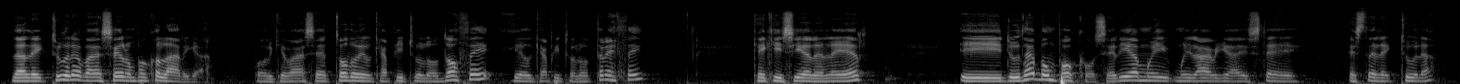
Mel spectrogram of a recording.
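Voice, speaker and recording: On a very clean recording with a silent background, a man with an English accent talks at a fairly slow pace in a fairly high pitch with ordinary pitch variation. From England. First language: English (speaking Spanish). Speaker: missionary preacher. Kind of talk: sermon. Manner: halting, many fillers.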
